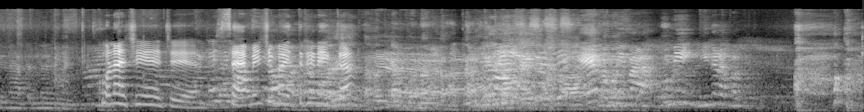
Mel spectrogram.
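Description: Children shout and laugh excitedly close by.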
